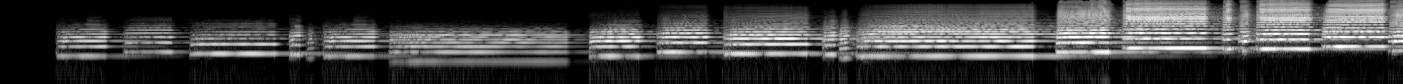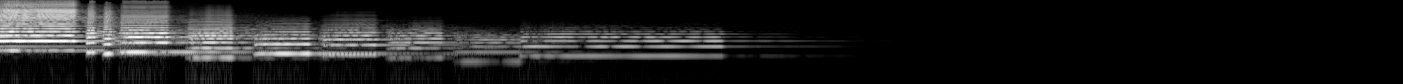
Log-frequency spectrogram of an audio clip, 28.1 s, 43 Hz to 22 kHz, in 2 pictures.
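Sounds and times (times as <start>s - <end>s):
orchestral trumpets: 0.6s - 21.4s.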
